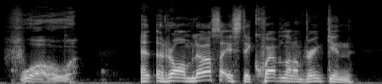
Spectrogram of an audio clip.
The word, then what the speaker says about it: Ramlösa: Ramlösa shows up. And he pronounced it Ramlosa.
